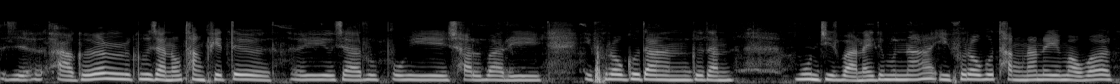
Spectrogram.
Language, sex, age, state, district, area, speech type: Bodo, female, 60+, Assam, Baksa, urban, spontaneous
